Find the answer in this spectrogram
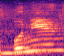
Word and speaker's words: bunion: and the condition itself it says banyan so do you read it as banyan surgery would you pronounce it as bunion surgery in a pronunciation number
